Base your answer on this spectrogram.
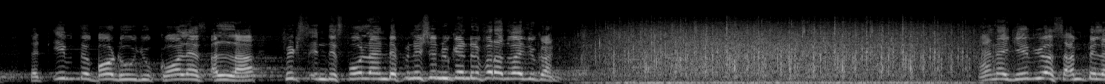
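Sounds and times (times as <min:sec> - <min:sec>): audience applauding: 0:05.7 - 0:10.4.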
